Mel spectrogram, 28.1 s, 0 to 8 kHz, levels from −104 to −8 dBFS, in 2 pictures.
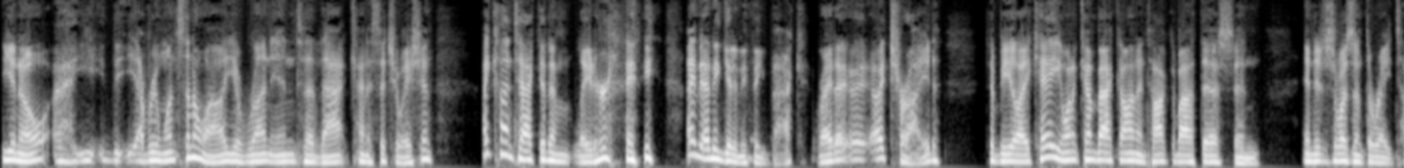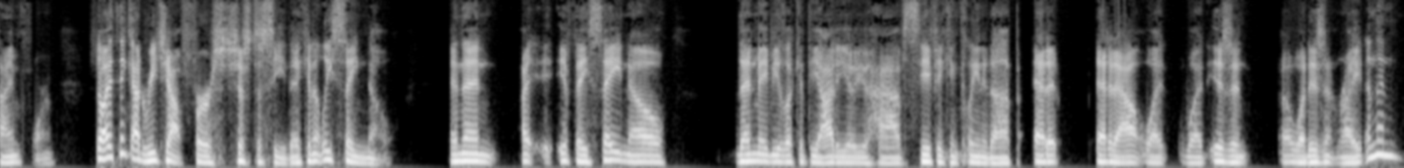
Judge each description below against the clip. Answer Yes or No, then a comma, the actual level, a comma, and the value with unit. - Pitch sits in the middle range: No, low, 120 Hz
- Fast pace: Yes, fast, 220 wpm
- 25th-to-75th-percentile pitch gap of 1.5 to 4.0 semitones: No, average, 4.6 semitones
